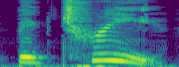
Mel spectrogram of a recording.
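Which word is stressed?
tree. The stress falls on the word tree. It was a tree and not something else. "Voy a enfatizar árbol"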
